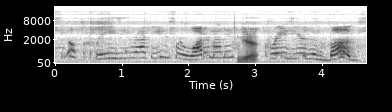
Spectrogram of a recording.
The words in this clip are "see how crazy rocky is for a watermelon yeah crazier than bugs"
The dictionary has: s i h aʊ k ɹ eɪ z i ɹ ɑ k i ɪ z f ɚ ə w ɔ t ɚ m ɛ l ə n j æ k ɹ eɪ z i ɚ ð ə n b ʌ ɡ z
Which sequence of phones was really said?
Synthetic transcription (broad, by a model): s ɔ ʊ k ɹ eɪ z i ɹ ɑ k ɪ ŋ f ɚ w ɔ t ɚ m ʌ n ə j æ k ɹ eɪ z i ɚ ð ə n b ʌ ɡ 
